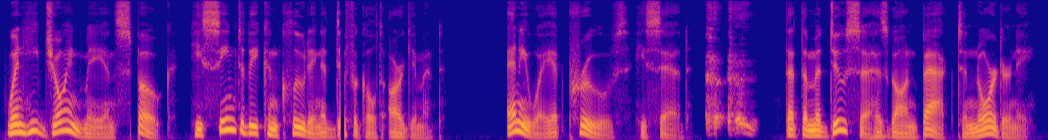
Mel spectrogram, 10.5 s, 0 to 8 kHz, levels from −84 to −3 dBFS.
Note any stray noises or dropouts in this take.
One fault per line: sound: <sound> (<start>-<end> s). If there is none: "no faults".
sound: dropout (3.4-3.4 s)
sound: throat clearing (7.0-7.6 s)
